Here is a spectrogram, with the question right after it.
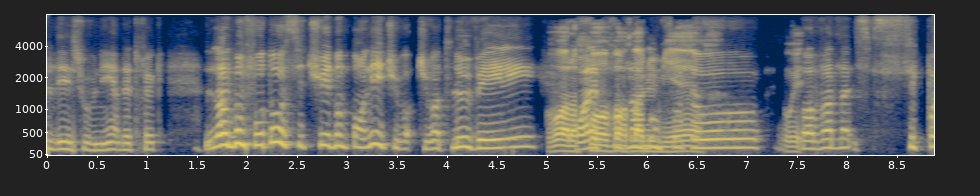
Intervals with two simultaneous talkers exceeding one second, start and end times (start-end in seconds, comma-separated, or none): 5.0-6.8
